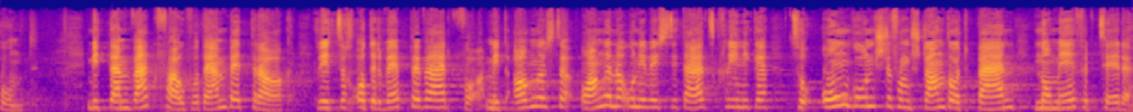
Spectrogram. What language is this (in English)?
Swiss German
